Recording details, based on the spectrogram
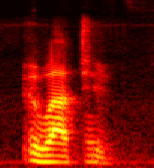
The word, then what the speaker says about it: Uatu: Utah Oh, U- Uata. – Uatu.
